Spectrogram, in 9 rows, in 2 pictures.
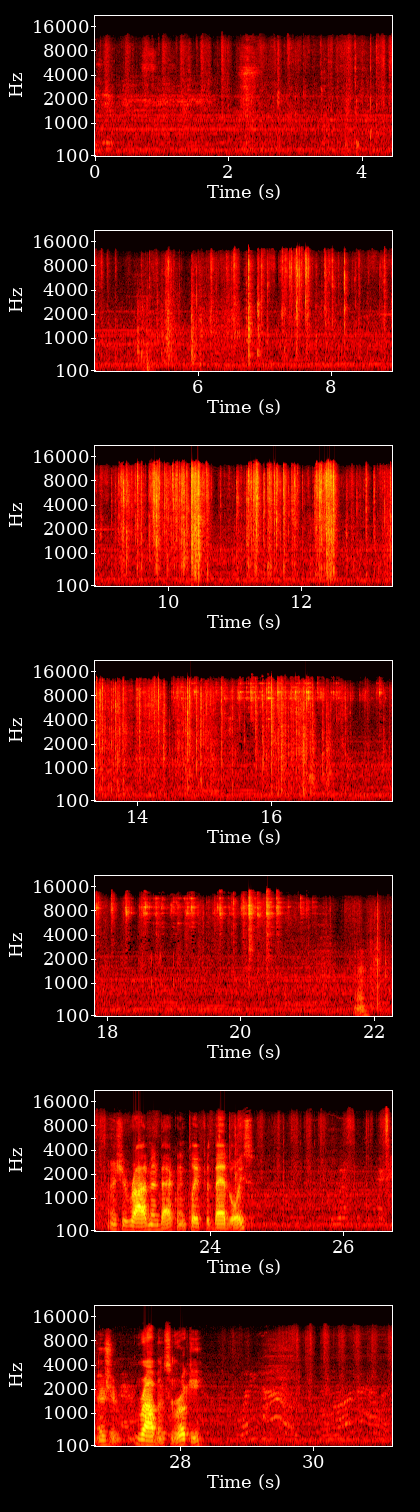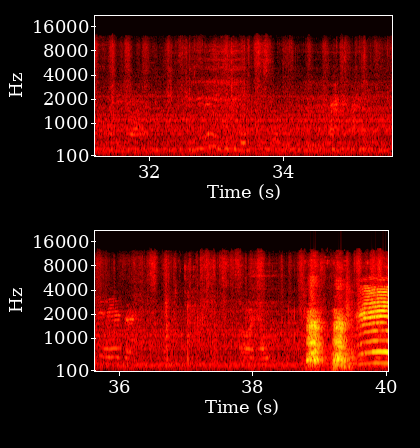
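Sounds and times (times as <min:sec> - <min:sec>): trading cards being flipped: 0:05.4 - 0:17.2
cellophane wrapper crinkling: 0:05.4 - 0:20.6.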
